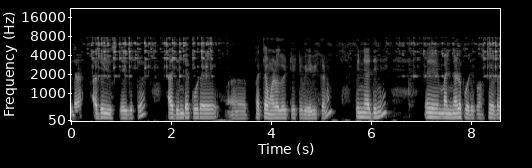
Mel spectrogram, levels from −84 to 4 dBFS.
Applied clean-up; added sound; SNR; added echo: classical method Wiener filter.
